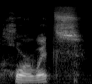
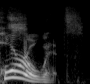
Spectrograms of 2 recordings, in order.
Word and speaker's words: Horwitz: How do you pronounce this last name? H O R Wii TZ. Horwit. Horwitz. Horwitz. Is Boo is Why does Boo call him Horowitz?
